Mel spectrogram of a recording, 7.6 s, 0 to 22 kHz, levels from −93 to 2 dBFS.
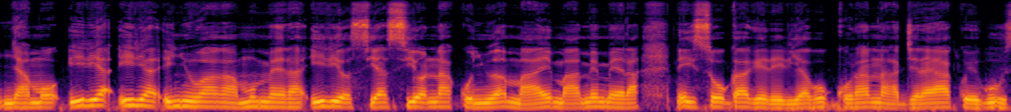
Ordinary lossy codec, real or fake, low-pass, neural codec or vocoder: none; fake; none; vocoder, 44.1 kHz, 128 mel bands every 256 samples, BigVGAN v2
